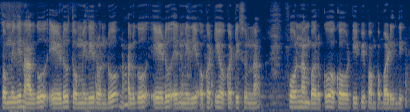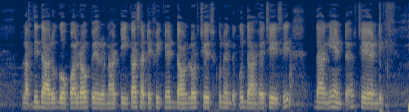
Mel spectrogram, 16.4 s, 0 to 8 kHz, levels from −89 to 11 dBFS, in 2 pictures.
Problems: background sounds at intervals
